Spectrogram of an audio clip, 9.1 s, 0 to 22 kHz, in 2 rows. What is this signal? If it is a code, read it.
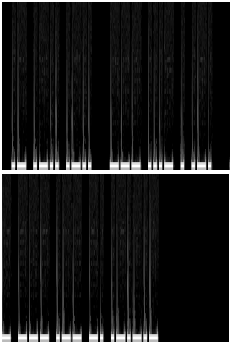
Morse code, heard as a keyed tone, about 22 wpm, 700 Hz. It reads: ALL OVER TOWN.
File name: Difficult Sentences with Hints - 22wpm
